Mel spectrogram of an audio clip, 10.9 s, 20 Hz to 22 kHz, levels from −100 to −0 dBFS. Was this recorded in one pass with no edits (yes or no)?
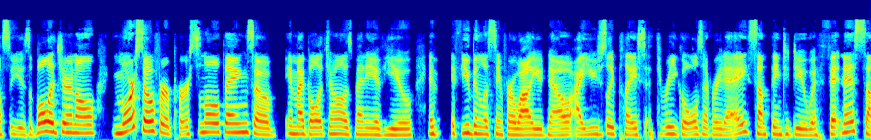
yes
